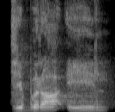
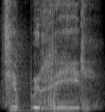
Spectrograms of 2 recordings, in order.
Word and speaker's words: جبرائیل: 3 تلفظ اس کے، جبرائیل، جبرائیل اور جبریل.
